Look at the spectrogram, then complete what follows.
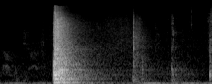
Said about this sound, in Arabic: شكون شكون اللي خبط؟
